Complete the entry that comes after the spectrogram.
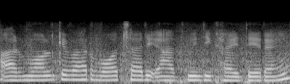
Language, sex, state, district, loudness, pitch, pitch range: Hindi, female, Uttar Pradesh, Varanasi, -14 LUFS, 195 Hz, 185-205 Hz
